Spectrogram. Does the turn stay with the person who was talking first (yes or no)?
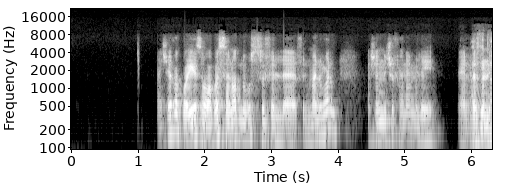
no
